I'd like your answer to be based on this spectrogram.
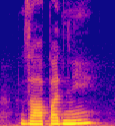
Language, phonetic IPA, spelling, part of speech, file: Czech, [ˈzaːpadɲiː], západní, adjective, Cs-západní.ogg
- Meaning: western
